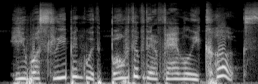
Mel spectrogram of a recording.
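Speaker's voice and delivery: high, breathless gossip voice, over-eager; a wired friend spilling juicy gossip; high-pitched, giddy storyteller; hyper gossip. Acted.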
